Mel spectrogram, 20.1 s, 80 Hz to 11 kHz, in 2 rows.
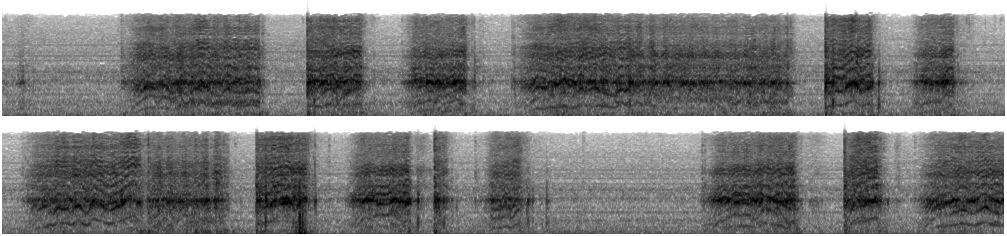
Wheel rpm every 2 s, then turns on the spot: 40, 50, 60, 60, 30, 70, 50, 30, 40, 60.
none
